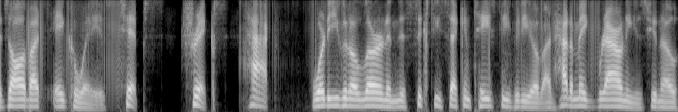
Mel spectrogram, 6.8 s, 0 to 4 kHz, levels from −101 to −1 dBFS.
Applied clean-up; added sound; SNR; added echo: neural separator model SepFormer WHAMR!.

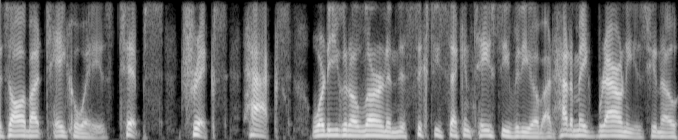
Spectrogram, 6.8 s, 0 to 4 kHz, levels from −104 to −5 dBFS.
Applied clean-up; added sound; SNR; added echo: none; none; none; none.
